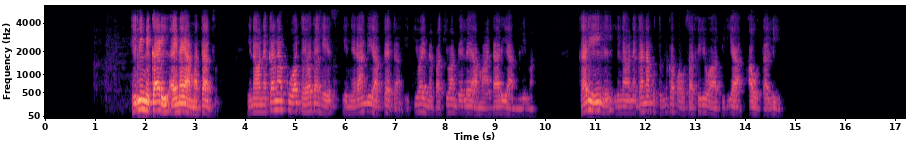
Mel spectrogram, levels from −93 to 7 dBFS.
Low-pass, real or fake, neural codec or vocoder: 5.4 kHz; real; none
